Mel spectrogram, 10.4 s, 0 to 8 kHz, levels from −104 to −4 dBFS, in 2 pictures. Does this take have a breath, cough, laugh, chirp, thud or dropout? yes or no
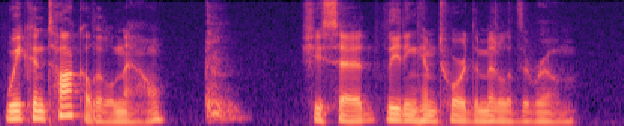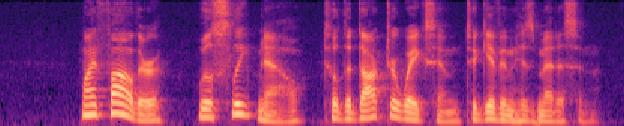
yes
